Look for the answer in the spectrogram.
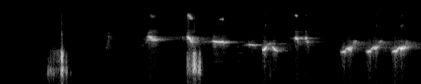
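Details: Greater green leafbird song meant as a training master for songbirds: a sharp click-like note opens, then a chain of bright whistles and slurred phrases, ending in three similar rising-falling notes repeated quickly.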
